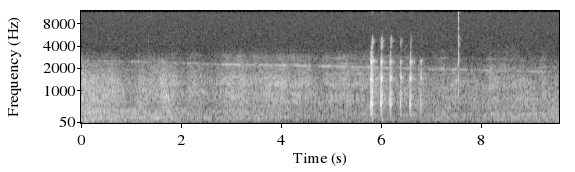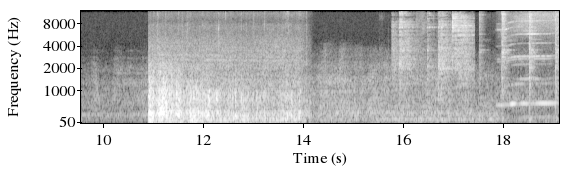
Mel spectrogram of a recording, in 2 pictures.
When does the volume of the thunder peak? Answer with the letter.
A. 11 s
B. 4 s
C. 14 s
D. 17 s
A.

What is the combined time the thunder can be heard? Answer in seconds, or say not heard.
3 s.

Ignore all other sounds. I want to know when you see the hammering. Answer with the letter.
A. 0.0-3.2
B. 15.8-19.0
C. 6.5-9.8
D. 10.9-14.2
B.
